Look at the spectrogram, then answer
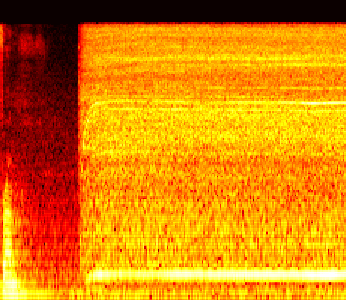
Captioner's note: drill buzzing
